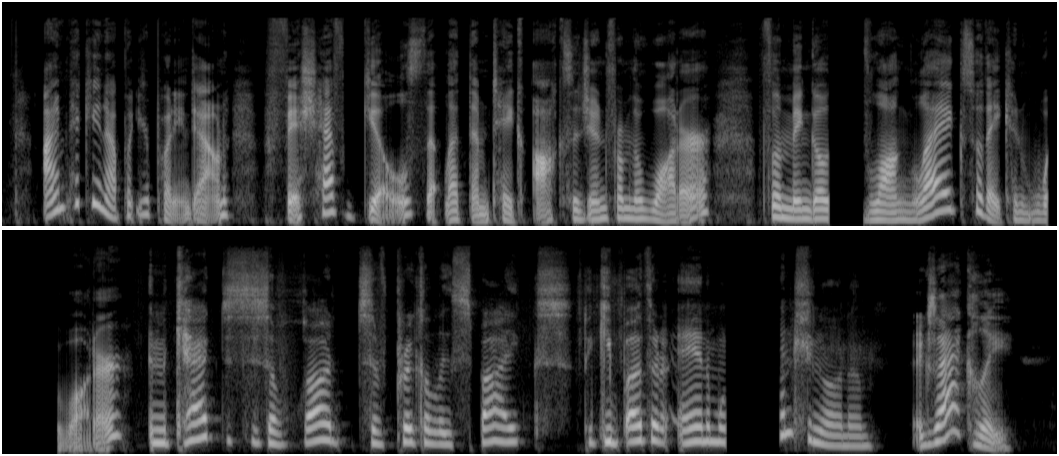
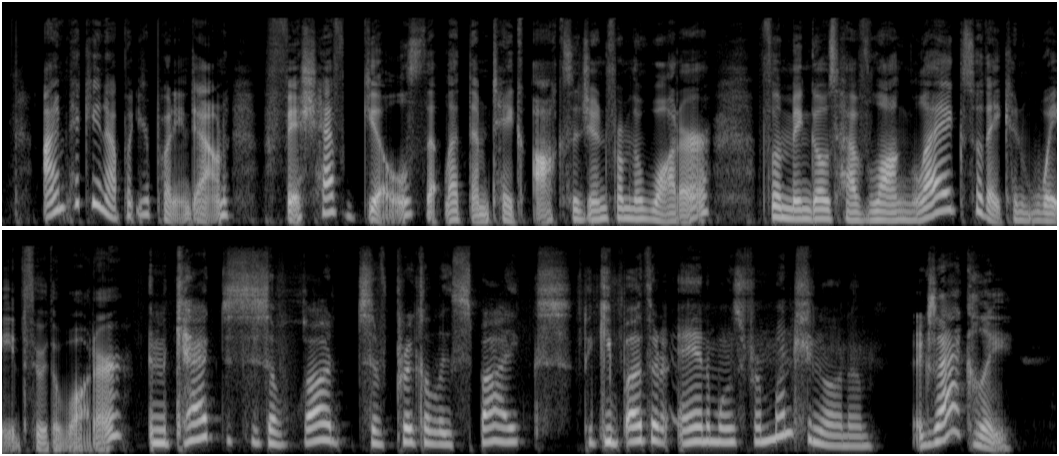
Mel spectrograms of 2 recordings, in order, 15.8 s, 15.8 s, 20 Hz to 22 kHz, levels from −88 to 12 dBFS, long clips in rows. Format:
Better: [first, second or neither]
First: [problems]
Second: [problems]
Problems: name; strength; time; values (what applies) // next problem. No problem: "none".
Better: second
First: audio cutting out; at 6 s, at 8 s and at 13 s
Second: none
